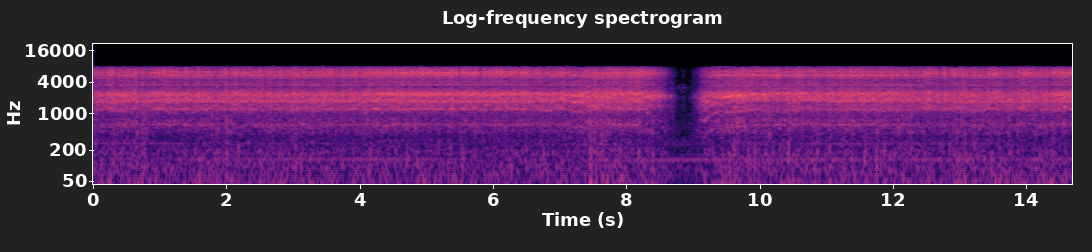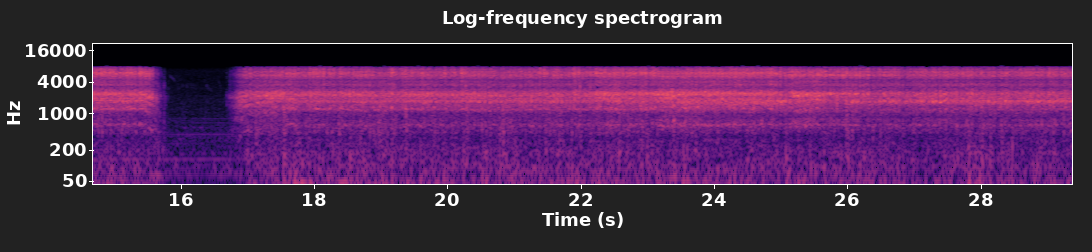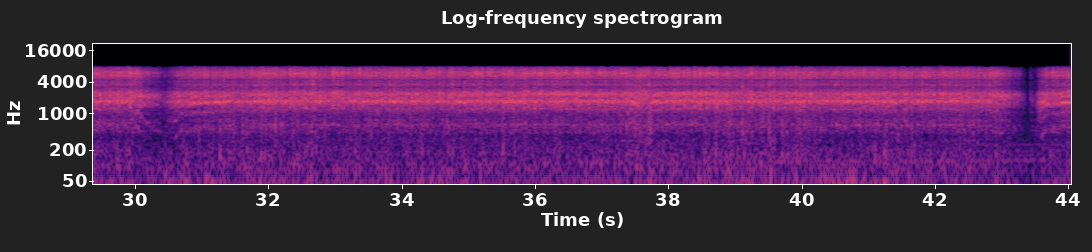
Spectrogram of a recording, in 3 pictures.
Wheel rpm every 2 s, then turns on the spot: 160, 160, 160, 160, 90, 160, 160, 130, 70, 160, 160, 170, 160, 160, 160, 120, 160, 160, 160, 160, 160, 120.
none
